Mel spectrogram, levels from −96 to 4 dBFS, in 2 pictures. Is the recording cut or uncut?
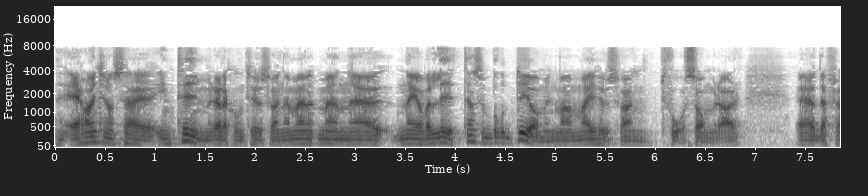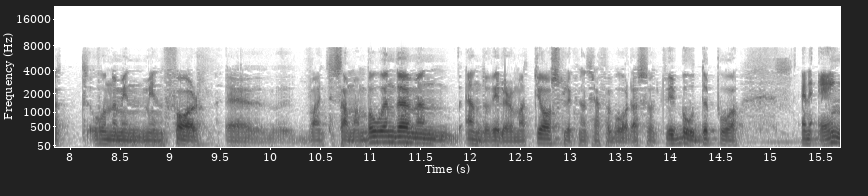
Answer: uncut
